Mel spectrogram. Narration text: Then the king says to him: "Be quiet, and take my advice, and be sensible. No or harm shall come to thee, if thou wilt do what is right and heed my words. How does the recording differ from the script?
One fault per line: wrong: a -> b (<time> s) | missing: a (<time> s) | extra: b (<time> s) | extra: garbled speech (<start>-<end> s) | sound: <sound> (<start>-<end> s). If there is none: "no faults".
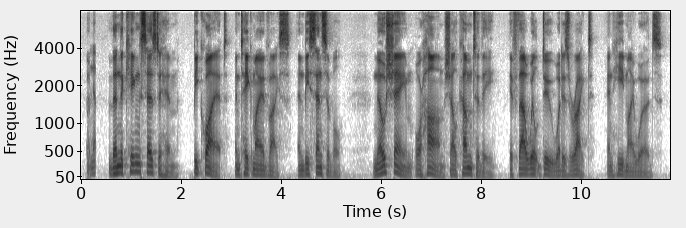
sound: laugh (0.1-0.3 s)
extra: shame (6.1 s)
